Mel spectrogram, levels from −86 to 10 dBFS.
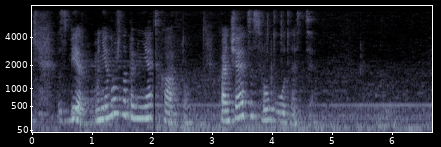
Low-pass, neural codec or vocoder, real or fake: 7.2 kHz; none; real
